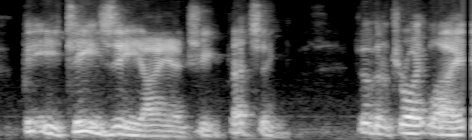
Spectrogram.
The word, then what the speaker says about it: Petzing: It's very possible that some Cardinal free agents could follow Penzing. I'm sorry, there's a T in there. I didn't spell it properly in the headline. Petzing, Penzing, to the Detroit Lions following his hiring today.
